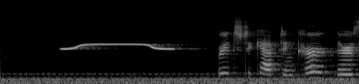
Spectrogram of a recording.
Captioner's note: intercom whistle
